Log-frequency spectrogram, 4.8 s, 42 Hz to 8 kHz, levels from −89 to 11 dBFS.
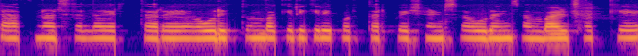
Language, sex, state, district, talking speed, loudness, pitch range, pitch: Kannada, female, Karnataka, Shimoga, 135 wpm, -18 LUFS, 225-230 Hz, 225 Hz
